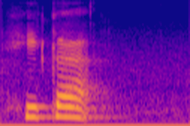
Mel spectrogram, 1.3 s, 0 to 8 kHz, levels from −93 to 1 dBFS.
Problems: none marked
